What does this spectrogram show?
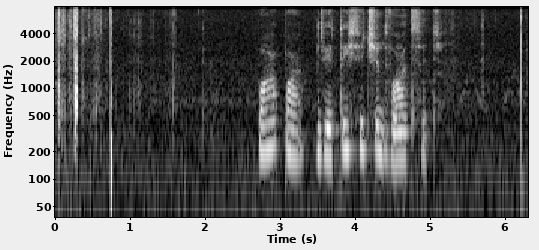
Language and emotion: Russian, neutral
